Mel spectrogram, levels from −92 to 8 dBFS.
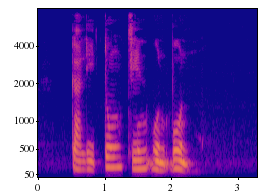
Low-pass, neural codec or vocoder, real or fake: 7.2 kHz; none; real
